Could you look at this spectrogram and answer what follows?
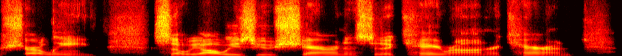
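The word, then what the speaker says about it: Charon: the river styx now everyone who knows anything about greek mythology and is probably cringing at the way i'm pronouncing which is sharon why sharon and not k-ron because the actual greek way of saying sharon was k-ron well the reason was that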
